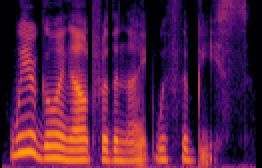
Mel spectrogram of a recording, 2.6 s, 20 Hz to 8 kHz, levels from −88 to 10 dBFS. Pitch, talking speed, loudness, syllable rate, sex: 200 Hz, 230 wpm, -18 LUFS, 4.7 syllables/s, female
